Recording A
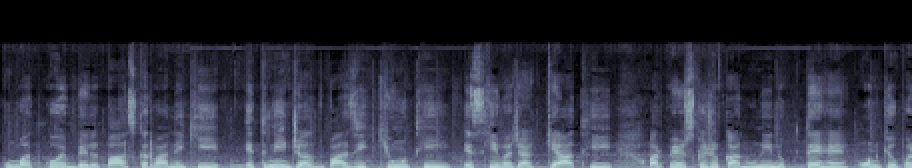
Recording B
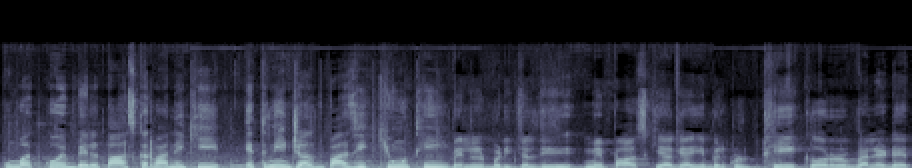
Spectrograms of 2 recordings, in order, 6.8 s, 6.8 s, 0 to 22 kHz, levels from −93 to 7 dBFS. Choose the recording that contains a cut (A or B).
B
